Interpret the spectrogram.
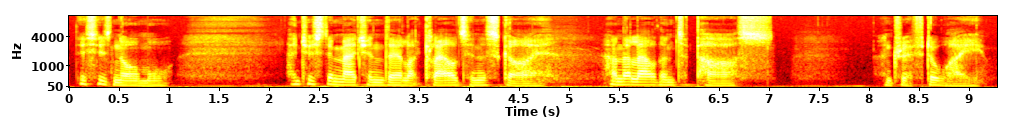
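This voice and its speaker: A man leading a guided progressive muscle relaxation in slow, gentle, soothing instructions. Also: on the low side, no echo, clean studio sound.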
